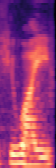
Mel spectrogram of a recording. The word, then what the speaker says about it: Huawei: There's a manager down there, and I have a Huawei, he tells me, that's how you pronounce it, Huawei phone.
